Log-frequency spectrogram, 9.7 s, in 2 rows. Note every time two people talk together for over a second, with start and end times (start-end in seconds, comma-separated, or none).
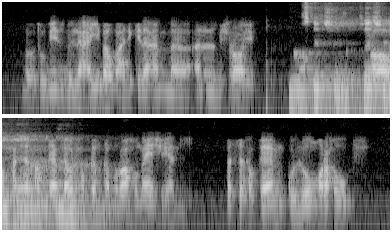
4.6-5.8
